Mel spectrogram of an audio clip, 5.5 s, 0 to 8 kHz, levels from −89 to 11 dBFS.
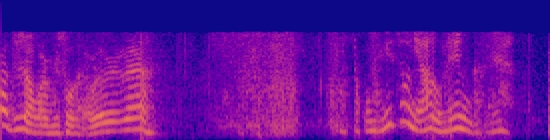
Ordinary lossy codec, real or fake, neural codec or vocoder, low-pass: AAC, 16 kbps; fake; codec, 24 kHz, 0.9 kbps, WavTokenizer, medium speech release version 2; 7.2 kHz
